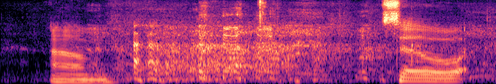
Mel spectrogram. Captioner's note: laughter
